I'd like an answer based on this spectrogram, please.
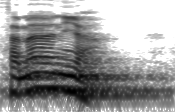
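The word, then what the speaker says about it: ثمانية: genre opposé, c'est-à-dire au féminin, on va dire thamaniya.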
